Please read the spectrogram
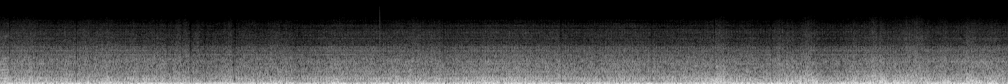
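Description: Motorcycle running steadily at road speed, its engine under a constant rush of wind and road noise on the rider's microphone.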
